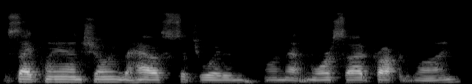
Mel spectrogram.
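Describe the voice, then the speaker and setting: A man's voice: lowish voice, monotone, measured pace, warm tone, rough recording. A man giving an informal, explanatory presentation as city zoning staff, plain-spoken and a little hesitant.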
